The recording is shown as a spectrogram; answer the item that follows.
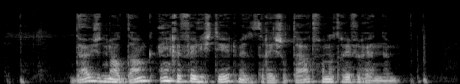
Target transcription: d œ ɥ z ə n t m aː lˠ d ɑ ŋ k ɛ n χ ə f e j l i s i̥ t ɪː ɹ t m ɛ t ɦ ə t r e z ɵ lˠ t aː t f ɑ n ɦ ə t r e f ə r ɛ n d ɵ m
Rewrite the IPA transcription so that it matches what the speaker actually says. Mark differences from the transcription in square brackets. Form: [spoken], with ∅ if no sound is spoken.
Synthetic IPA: d œ ɥ z ə n t m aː lˠ d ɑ ŋ k ɛ n χ ə f e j l i s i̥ t ɪː ɹ t m ɛ t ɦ ə t r e z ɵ lˠ t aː t f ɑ n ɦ ə t r e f ə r ɛ n d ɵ m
